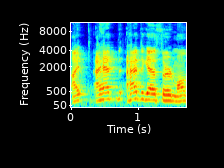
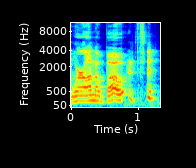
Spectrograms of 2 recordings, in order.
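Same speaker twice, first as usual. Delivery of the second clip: ordinary delivery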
